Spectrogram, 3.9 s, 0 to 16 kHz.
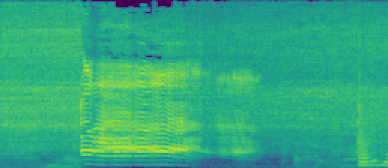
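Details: A newborn girl, first child, delivered after induction at 40 weeks under an epidural with dropping fetal heart rate (possible emergency C-section), gives a strong, high-pitched cry that bursts out, fades, then restarts; a vigorous first cry.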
